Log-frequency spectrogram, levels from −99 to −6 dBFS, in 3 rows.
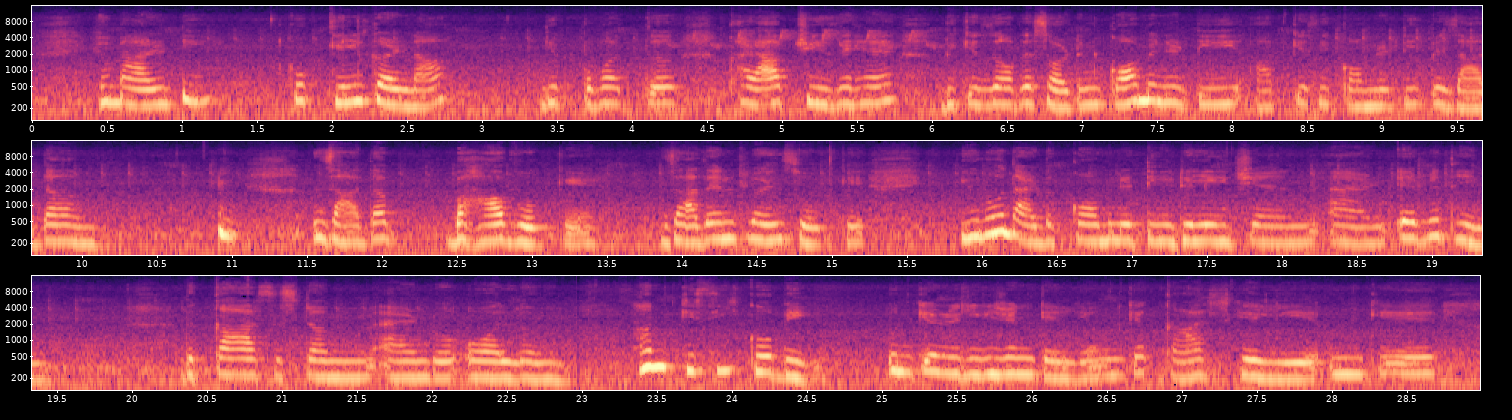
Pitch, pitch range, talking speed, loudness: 230 Hz, 210-245 Hz, 110 wpm, -21 LUFS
